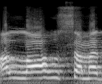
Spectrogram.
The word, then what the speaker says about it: اللہ الصمد: نہیں پڑھنا ہے۔ تو اللہ الصمد، اللہ الصمد، اللہ کے لفظ کو پر پڑھنا ہے صحیح تلفظ کی ادائیگی کے ساتھ۔ بعض کہتے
